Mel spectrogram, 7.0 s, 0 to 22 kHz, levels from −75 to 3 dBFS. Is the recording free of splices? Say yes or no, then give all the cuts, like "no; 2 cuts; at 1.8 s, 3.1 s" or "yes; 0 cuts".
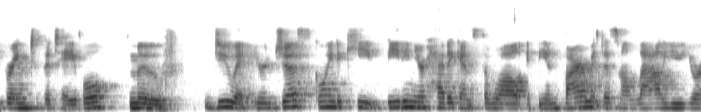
no; 3 cuts; at 1.2 s, 1.9 s, 5.2 s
